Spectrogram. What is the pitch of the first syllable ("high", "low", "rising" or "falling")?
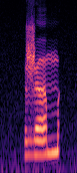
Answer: rising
